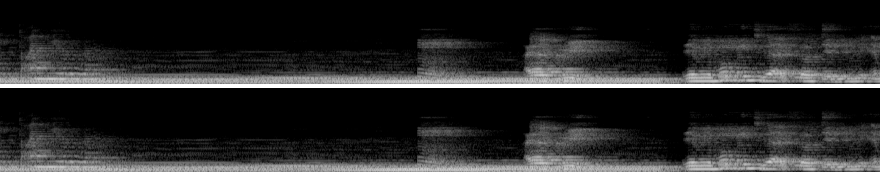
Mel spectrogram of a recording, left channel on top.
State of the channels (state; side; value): identical; both; correlation 1.00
